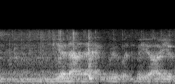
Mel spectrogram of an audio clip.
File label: angry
